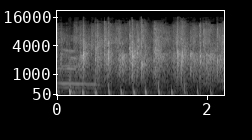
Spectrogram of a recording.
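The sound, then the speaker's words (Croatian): Rhythmic clapping at a marketing meetup event in Croatia: quick, evenly spaced claps keep a steady beat throughout, with a voice heard briefly at the start. “I pljesak za Iliju koji je ponudio platformu da se ujedinimo na ovom eventu.”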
